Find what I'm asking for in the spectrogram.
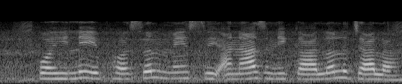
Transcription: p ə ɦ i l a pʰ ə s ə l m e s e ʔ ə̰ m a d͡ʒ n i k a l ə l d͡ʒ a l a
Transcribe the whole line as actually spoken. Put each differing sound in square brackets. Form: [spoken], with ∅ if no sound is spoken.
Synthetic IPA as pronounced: p ə ɦ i l [e] pʰ ə s ə l m e s e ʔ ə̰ [n] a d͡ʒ n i k a l ə l d͡ʒ a l a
